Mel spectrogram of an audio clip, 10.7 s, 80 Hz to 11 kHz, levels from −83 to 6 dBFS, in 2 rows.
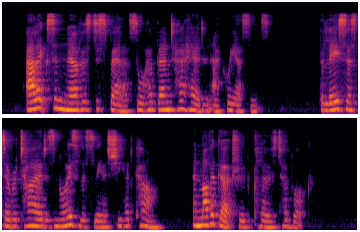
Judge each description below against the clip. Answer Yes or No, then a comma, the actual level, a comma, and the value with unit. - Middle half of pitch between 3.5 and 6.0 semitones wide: No, average, 3.0 semitones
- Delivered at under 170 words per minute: Yes, average, 150 wpm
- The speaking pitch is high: Yes, high, 200 Hz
